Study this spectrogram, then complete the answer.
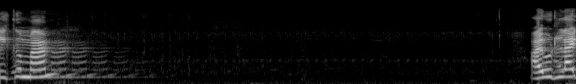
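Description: A young woman speaks with feeling into a microphone, heard through loudspeakers with a long echo.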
